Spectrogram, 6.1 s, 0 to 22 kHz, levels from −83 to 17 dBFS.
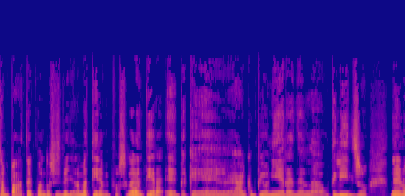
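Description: No technical faults can be heard anywhere in the recording, and the speech signal stays continuous and stable throughout.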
